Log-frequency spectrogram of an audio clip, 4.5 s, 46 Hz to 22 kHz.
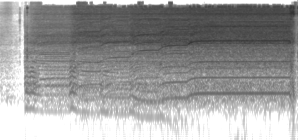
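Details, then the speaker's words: Makita 18V brushed drill, 2021 and lightly used, after a brush change, tested at low speed to check the armature: the motor spins up in smooth steps to a clean, steady whine with no jitter, so the armature is okay. "Just the sound of the motor is the best thing to actually tell to see how good the armature is, especially at low speed. If you hear any jittering, generally it's a sign the armature is bad, but that one is actually okay."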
